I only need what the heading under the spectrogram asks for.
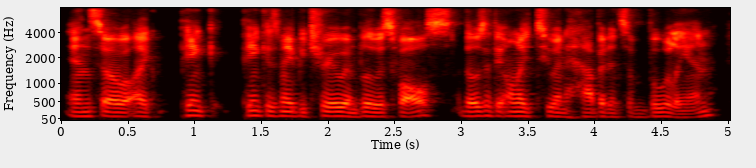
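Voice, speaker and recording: A man's voice: lowish voice, fairly even intonation, brisk, a little mellow. A man giving a technical conference talk, thinking aloud with many fillers and restarts. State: running out of breath. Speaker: conference speaker.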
